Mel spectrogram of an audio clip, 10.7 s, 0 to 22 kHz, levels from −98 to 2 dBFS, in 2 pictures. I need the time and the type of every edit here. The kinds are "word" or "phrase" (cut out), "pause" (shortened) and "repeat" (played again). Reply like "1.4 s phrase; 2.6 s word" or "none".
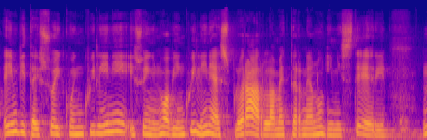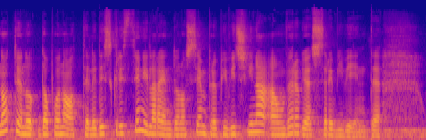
4.1 s word; 9.1 s word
